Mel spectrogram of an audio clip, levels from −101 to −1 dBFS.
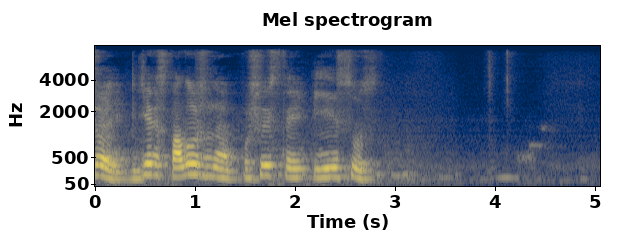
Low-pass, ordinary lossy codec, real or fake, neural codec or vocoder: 7.2 kHz; AAC, 48 kbps; fake; autoencoder, 48 kHz, 32 numbers a frame, DAC-VAE, trained on Japanese speech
